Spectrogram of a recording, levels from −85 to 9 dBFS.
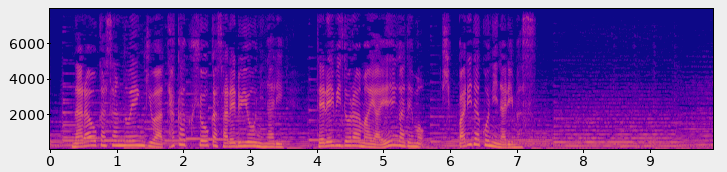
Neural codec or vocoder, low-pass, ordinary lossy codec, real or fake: none; none; none; real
